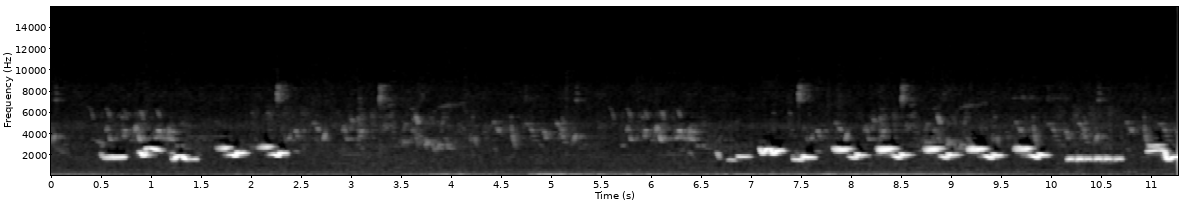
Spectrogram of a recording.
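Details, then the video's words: Rufous-bellied thrush song: bursts of quick fluted notes, a pause filled with low rumbling noise, then a rapid string of whistles ending in a flat held note. "sabia laranjeira cantando canta muito bonito"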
